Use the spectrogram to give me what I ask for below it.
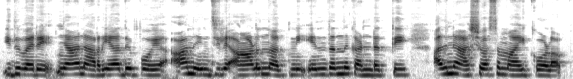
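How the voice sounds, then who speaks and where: Woman reading as a desperate young wife begging softly, storybook audio, slightly higher voice. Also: level tone, normal speed, natural voice. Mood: pleading. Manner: pleading. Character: anguished young wife praying for her husband.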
